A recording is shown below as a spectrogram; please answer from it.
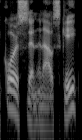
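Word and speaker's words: Korzeniowski: Similarly, in early days, Conrad always wrote and pronounced his name as Kutsenowski. The correct transliteration would appear to be course Zenowski.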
